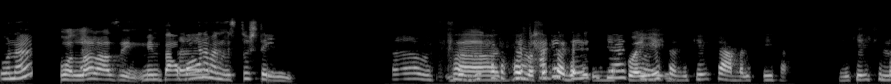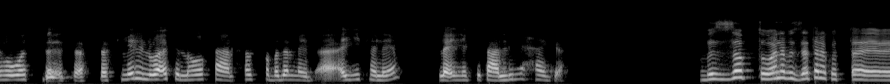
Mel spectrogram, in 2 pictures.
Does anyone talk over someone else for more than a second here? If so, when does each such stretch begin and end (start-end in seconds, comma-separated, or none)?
4.5-6.8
